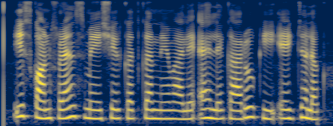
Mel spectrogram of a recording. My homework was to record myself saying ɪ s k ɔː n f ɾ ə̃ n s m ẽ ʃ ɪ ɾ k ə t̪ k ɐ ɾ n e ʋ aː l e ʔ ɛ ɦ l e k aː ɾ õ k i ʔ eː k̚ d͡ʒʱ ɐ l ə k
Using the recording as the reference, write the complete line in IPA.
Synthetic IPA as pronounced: ɪ s k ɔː n f ɾ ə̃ n s m ẽ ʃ ɪ ɾ k ə t̪ k ɐ ɾ n e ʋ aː l e ʔ ɛ ɦ l e k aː ɾ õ k i ʔ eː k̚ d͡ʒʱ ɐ l ə k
